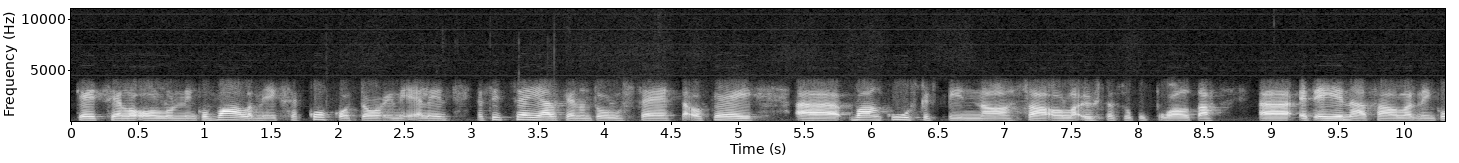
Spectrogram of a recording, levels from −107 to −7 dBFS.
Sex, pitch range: female, 155-180 Hz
